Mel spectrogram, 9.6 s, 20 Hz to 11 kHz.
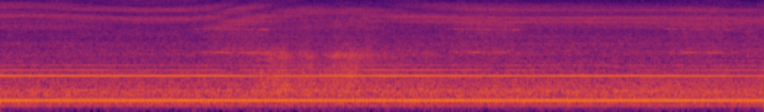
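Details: An Edge 1 CO2 laser used by trained professionals in a live educational demo on the face, nose and ears gives a steady machine hum with airy whooshing; CO2 laser skin resurfacing.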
